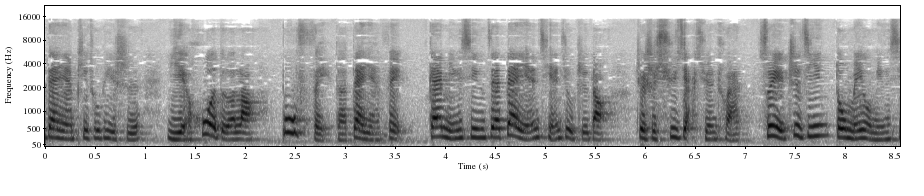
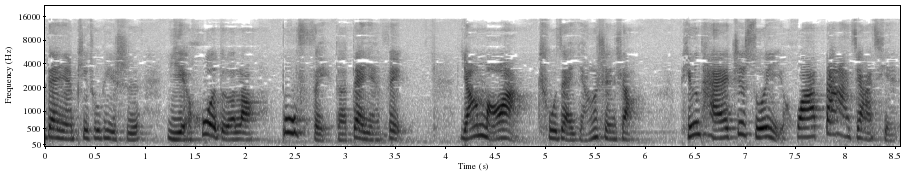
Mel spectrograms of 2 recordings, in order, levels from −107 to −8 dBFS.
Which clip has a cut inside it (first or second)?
first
